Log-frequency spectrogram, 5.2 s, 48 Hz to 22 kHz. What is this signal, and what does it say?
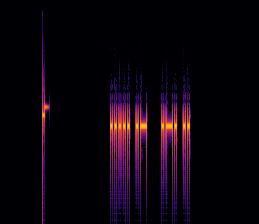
Morse code, heard as a keyed tone, about 28 wpm, 700 Hz. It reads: 5A RI
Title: Field Day Exchanges Encore - 28wpm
